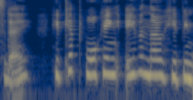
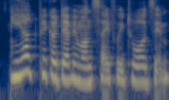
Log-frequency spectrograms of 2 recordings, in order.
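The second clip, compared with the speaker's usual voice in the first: plain reading voice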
